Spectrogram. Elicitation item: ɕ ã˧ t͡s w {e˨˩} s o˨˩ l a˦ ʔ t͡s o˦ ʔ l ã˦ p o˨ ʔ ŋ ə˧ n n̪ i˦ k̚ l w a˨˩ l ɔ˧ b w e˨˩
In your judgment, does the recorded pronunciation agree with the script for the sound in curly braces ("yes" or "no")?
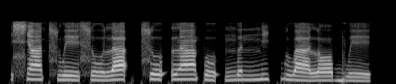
yes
